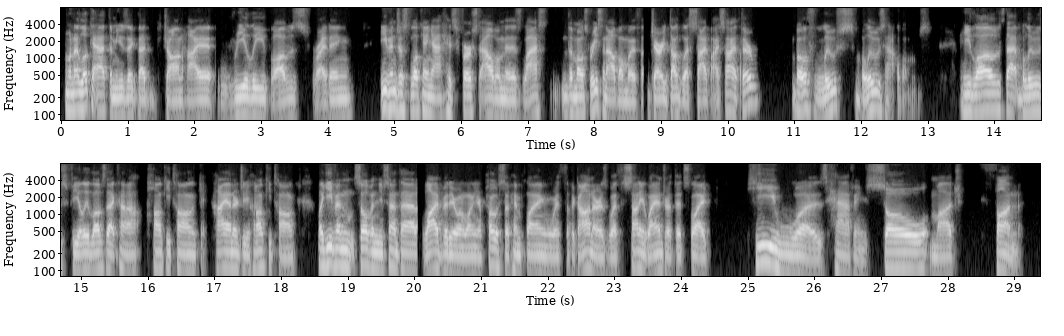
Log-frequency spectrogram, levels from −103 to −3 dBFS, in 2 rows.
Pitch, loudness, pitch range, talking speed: 105 Hz, -25 LUFS, 95-115 Hz, 165 wpm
